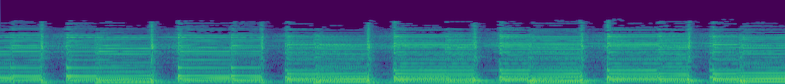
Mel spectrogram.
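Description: Steel-string acoustic guitar strummed in a down, down-chuck, up, up, down-chuck, up pattern while changing chords in a G, E minor, C, D progression. The chucks are fret-hand mutes on the downstroke that cut the ringing chord short with a percussive scratch, about once a second.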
